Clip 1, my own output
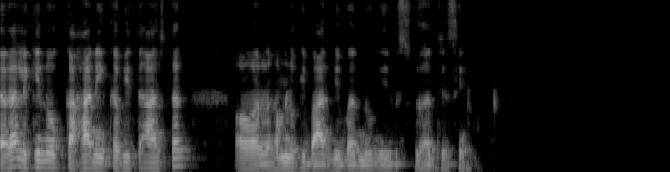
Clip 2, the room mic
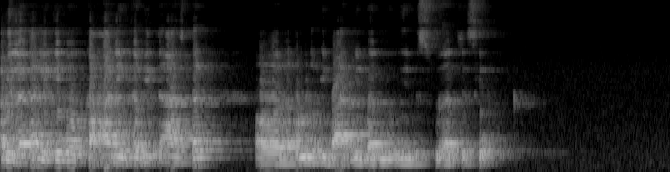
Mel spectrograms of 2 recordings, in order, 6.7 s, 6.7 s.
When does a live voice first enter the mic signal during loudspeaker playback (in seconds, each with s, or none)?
none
